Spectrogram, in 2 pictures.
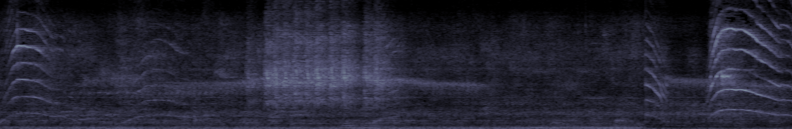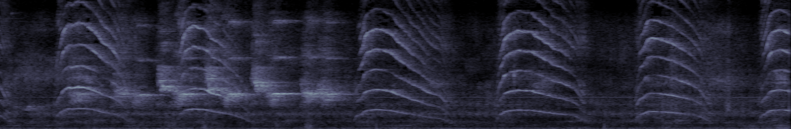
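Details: A mother cat carrying her kittens to a new spot: after several seconds of rustling and handling noise, clear high mews repeat about once a second, each a rising-falling arc, some doubled.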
